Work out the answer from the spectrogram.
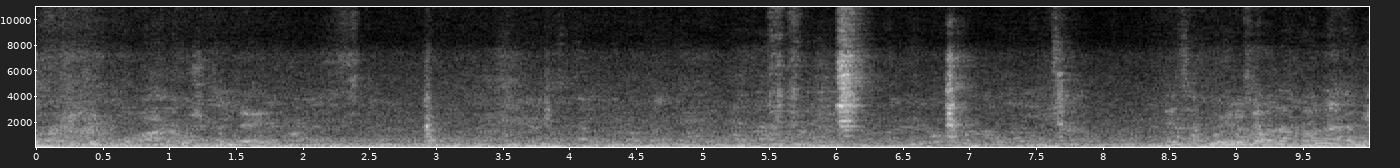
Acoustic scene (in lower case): restaurant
